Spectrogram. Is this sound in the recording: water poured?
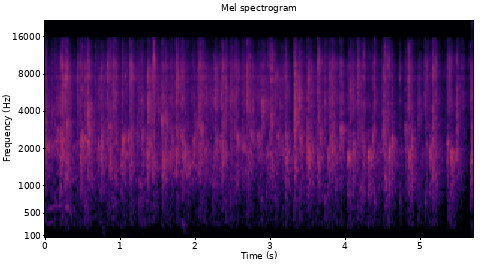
no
